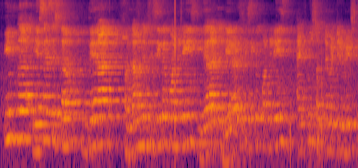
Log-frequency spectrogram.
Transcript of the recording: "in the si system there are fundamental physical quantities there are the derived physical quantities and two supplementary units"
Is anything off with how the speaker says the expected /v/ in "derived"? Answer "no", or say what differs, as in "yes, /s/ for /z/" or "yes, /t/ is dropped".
yes, /v/ is dropped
